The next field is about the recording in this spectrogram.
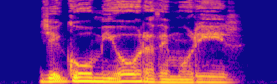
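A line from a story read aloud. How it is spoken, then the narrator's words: Weakly spoken. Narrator (Spanish): dijo débilmente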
